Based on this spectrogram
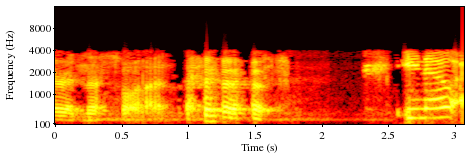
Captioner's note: laughs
